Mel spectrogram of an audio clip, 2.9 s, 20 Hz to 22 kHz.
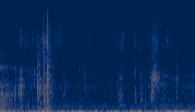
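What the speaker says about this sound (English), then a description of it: "gonna shuffle again because for some reason pile 2" Tarot cards are shuffled close by, a soft continuous riffling and flapping with a few crisper snaps, fairly quiet throughout.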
